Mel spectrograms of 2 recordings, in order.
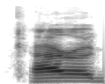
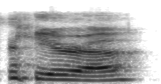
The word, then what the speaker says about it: Kira: Is it Kyra Good? It's Kira. Kira.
